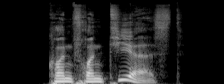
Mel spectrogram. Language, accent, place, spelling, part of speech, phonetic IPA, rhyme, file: German, Germany, Berlin, konfrontierst, verb, [kɔnfʁɔnˈtiːɐ̯st], -iːɐ̯st, De-konfrontierst.ogg
- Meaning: second-person singular present of konfrontieren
